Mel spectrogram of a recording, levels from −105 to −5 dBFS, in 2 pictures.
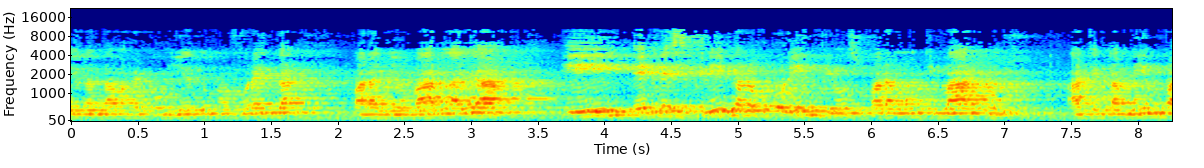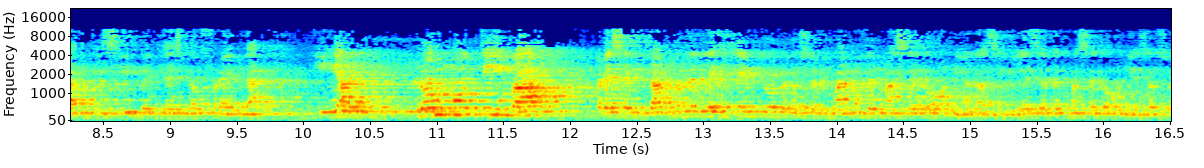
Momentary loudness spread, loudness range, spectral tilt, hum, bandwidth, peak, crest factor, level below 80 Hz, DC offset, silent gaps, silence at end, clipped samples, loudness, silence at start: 9 LU; 5 LU; -4 dB/octave; none; 10.5 kHz; -8 dBFS; 20 dB; -64 dBFS; under 0.1%; none; 0 s; under 0.1%; -28 LUFS; 0 s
